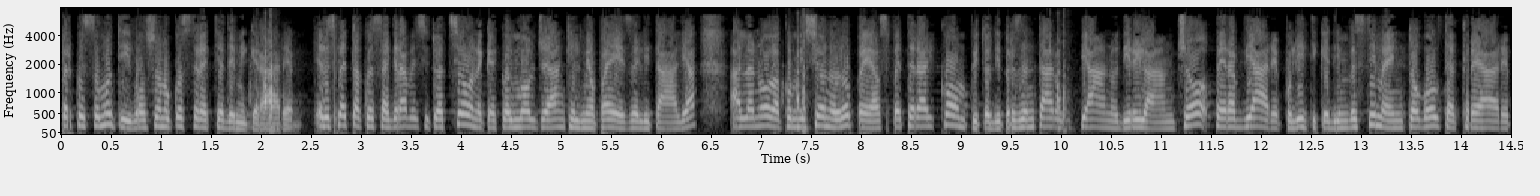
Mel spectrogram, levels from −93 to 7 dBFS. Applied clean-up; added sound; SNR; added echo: neural mask model RNNoise.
